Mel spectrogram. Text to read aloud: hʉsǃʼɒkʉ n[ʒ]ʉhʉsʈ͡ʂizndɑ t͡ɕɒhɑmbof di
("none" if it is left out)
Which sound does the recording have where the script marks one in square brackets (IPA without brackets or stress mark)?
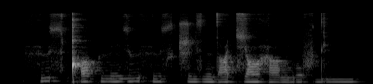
z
